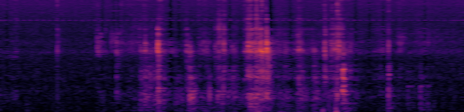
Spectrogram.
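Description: Paper rustles and crinkles as a page is turned.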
